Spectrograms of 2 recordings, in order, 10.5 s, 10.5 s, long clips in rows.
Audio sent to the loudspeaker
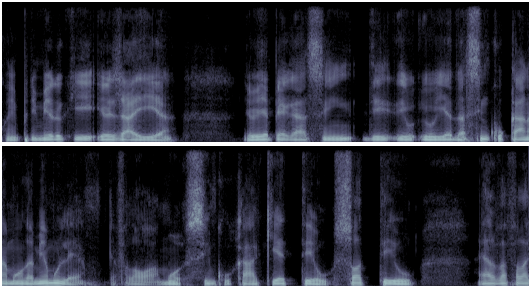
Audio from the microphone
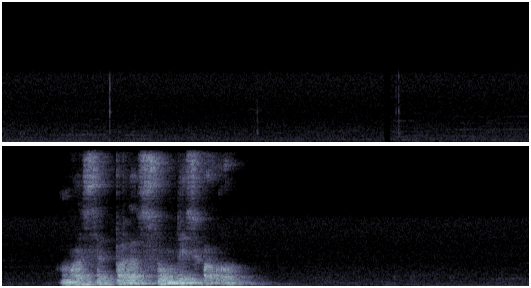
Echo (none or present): none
